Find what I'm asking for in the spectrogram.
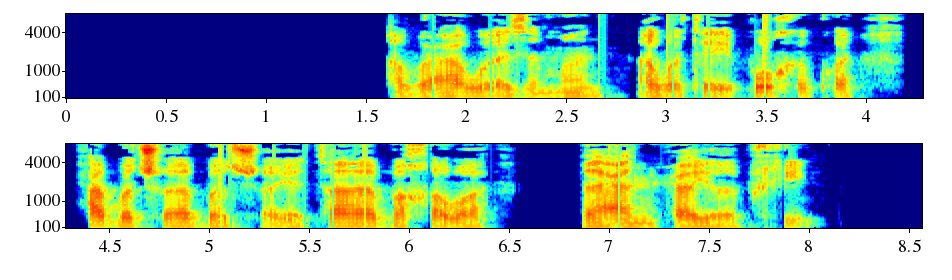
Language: Abaza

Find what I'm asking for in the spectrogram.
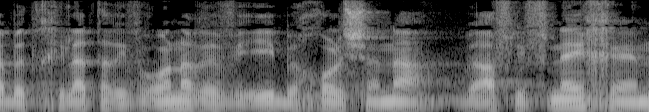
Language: Hebrew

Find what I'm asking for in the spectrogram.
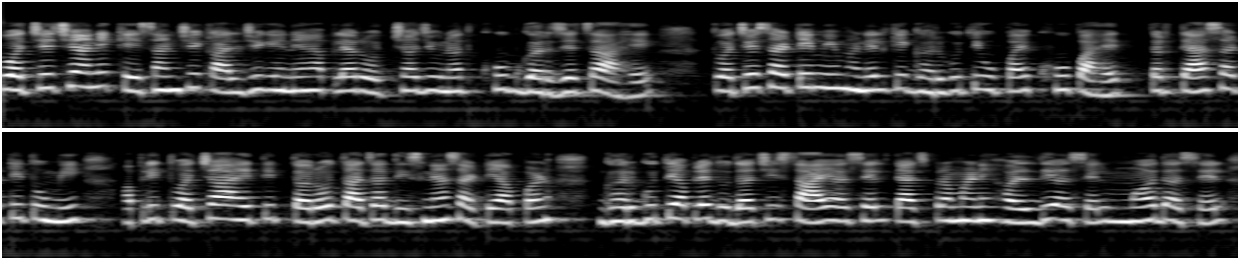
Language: Marathi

